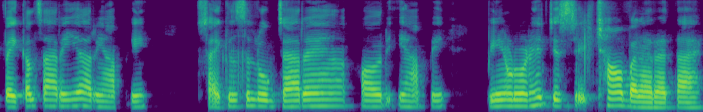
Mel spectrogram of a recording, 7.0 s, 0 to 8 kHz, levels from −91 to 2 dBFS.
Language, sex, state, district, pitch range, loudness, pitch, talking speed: Hindi, male, Uttar Pradesh, Deoria, 150-170 Hz, -17 LUFS, 160 Hz, 205 wpm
